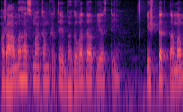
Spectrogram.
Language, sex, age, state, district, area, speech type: Sanskrit, male, 18-30, Madhya Pradesh, Ujjain, urban, spontaneous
